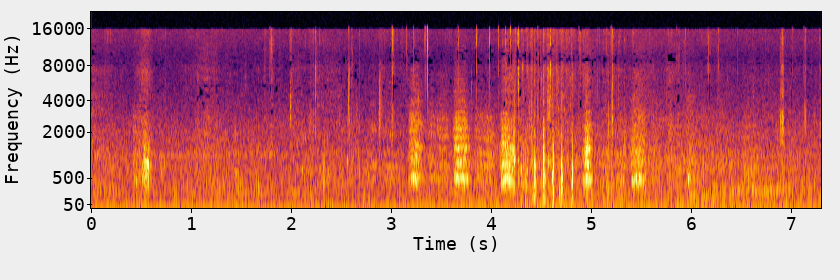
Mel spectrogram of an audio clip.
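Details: Two Golden Retriever siblings, a 10-year-old sister and 9-year-old brother, playing at night after a long day of play; rhythmic breathy panting with short huffs, clustering into a quick burst midway, quiet background.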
